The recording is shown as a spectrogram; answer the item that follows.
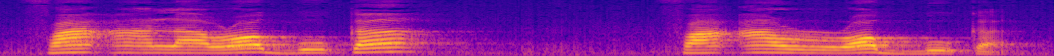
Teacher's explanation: di sini masuk kepada idgham alkabir yang kedua menjadi faalabuka faalbuka maka pada ro masuk lam melebur lam menjadi ro maka ro musyaddadah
